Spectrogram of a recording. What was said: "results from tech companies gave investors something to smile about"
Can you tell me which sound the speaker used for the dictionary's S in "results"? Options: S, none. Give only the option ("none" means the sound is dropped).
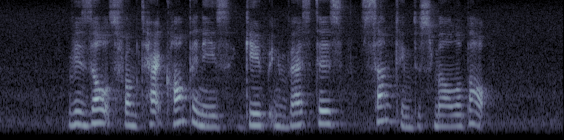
S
